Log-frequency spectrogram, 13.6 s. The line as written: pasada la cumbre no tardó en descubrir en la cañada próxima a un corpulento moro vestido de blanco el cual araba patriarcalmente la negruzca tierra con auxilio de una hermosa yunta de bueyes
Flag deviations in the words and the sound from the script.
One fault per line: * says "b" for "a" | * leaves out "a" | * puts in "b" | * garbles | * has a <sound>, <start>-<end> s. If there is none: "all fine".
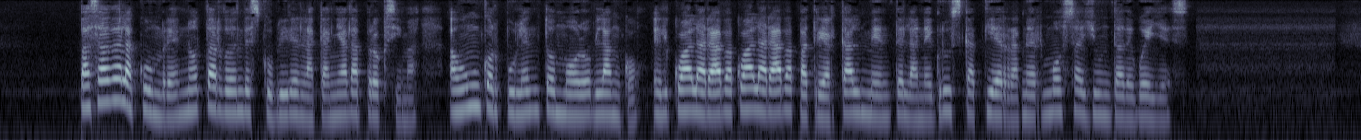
* leaves out "vestido de"
* puts in "cual araba"
* leaves out "con auxilio de"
